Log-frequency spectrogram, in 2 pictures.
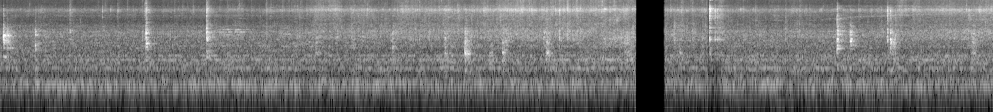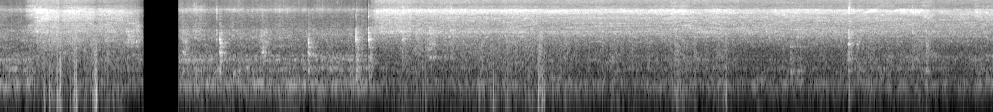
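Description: Onions and dried red chillies sizzling in hot oil in a non-stick kadai, with scattered clicks and scrapes of a spatula stirring them. The sound drops out briefly twice. From about two-thirds of the way through, the sizzle becomes a louder, steady hiss as marinated chicken pieces fry in the pan.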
